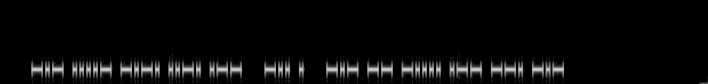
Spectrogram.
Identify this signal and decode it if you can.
Morse code, heard as a keyed tone, about 36 wpm, 700 Hz. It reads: K4CFW DE KM6WGK
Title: USA Callsign DE Callsign 35wpm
